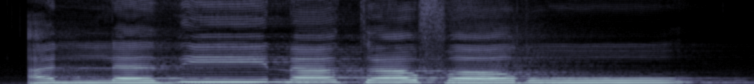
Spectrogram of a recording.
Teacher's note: Huruf ro dibunyikan secara tafkhim karena berbaris dommah. Maka dibacanya tebal pangkal lidah naik.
